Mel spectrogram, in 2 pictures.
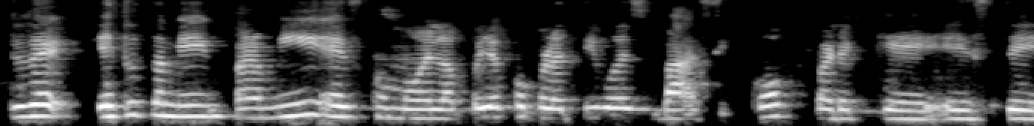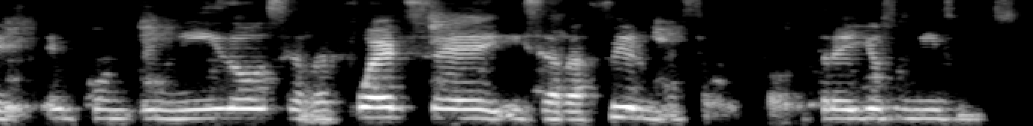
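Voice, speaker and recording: Woman, slightly high voice, calm teacher reflecting in a casual discussion. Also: a little slow, hardly any pauses.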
